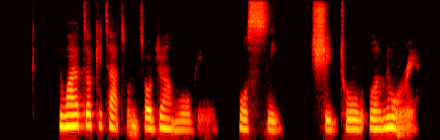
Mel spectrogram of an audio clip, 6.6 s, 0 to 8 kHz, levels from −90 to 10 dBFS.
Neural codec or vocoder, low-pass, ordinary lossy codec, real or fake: codec, 16 kHz, 0.5 kbps, X-Codec, HuBERT features, trained on LibriSpeech; none; none; fake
